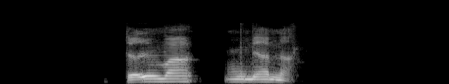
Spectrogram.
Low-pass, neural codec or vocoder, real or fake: 7.2 kHz; codec, 16 kHz, 1 kbps, X-Codec, HuBERT features, trained on general audio; fake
